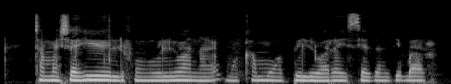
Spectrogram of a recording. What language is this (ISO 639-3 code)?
swa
